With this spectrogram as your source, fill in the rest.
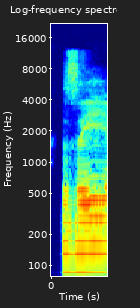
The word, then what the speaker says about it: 税: This is Zay, or you can say if you combine with other kanji, it pronounces as Zay. Otherwise, we can call it as Say, which is tax.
